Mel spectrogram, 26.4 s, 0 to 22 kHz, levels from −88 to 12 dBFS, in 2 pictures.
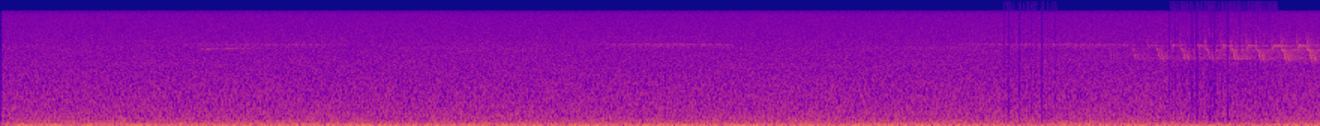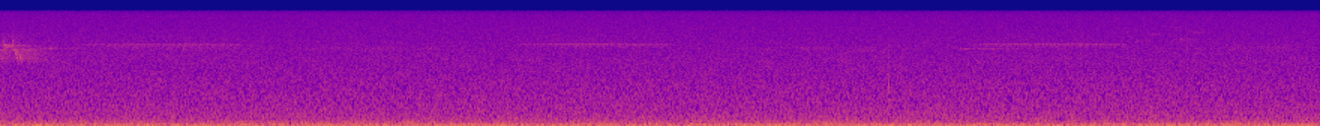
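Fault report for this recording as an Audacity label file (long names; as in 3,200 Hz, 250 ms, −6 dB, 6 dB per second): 10.010000	10.580000	clipping −26.5 dBFS
11.680000	12.780000	clipping −26.5 dBFS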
